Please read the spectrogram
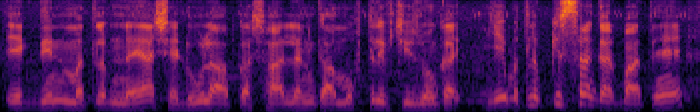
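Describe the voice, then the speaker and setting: A man with a Pakistani accent doing a street interview, speaking in a halting, informal way as the reporter. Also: a little high. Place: outdoors on a city street. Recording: outdoor street noise, passing vehicles.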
